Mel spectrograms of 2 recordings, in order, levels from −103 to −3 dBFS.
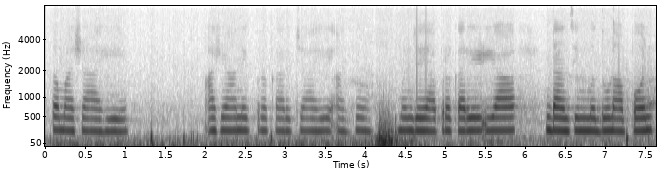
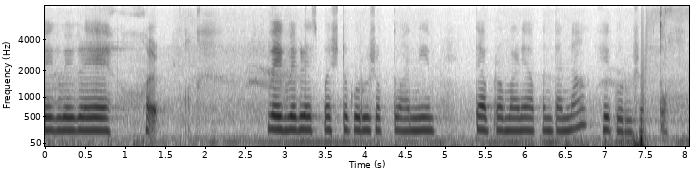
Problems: background sounds at intervals, low volume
